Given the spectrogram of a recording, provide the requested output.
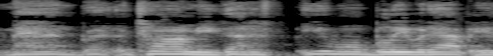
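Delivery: high, breathless rush of news; telling Tom about the sighting, high and excited; excited teen blurt. Retold or imitated. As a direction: blurt it out like a shaken kid. Teens rushing to tell Tom.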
